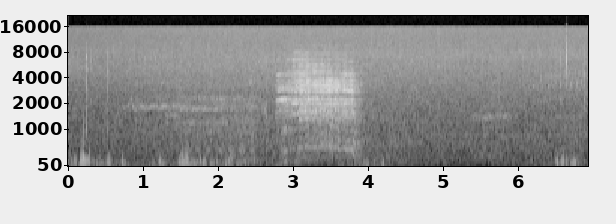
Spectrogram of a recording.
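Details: Purebred Lusitano broodmare at a stud farm: one brief, bright, harmonic whinny of about one second near the middle, after scattered low thumps and before quiet background; more thumps at the end.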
